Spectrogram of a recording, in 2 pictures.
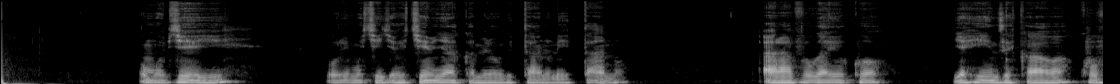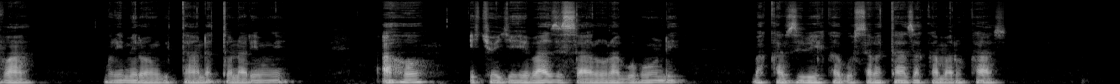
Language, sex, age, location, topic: Kinyarwanda, male, 18-24, Nyagatare, agriculture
